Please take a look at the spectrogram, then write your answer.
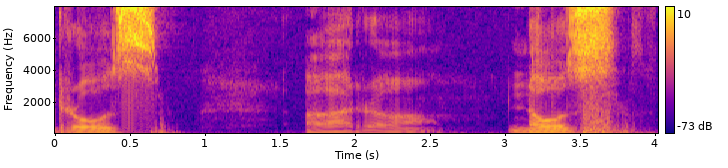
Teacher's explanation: The z sound like in rose or nose, this is also called a sibilant sound.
